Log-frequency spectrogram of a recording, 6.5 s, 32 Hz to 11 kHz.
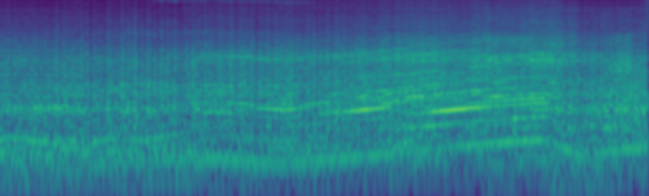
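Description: A Yamaha FJ-6R motorcycle accelerates on a demo ride, its engine droning loud and close with the pitch climbing and surging midway, steady road and wind noise underneath.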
